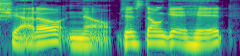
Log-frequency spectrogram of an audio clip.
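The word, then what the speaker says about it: Scadu: 14 it's 14 oh did chat know that skadoo is pronounced shadow no just don't get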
